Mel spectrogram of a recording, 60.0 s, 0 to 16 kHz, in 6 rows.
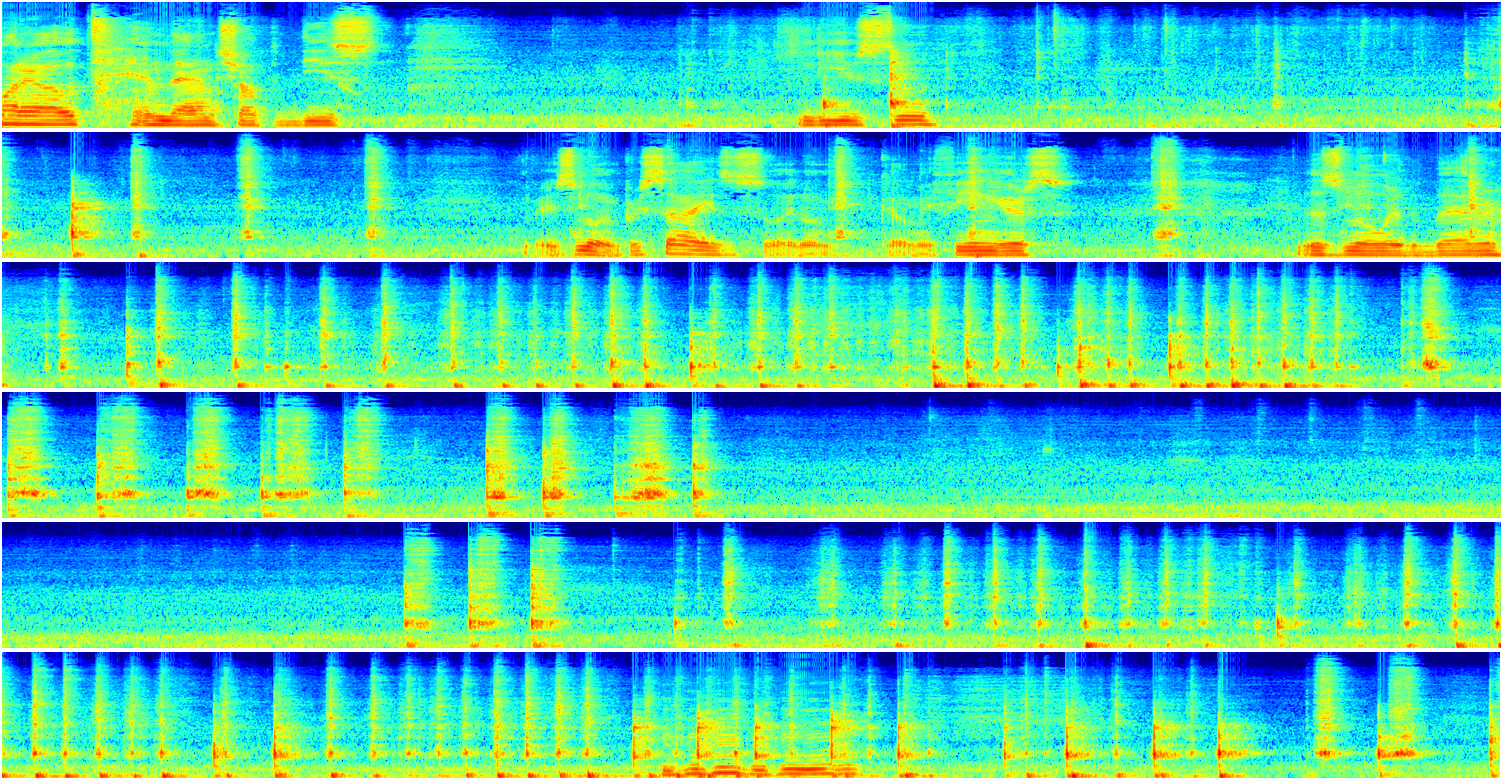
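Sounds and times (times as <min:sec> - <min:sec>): knife chopping on wooden board: 0:09.8 - 0:11.8, 0:19.8 - 0:32.5, 0:33.2 - 0:34.8, 0:42.7 - 0:43.8, 0:44.5 - 0:59.9.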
